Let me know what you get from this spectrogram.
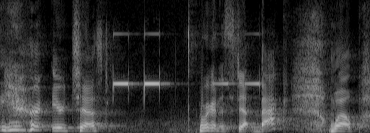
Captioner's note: timer beeps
